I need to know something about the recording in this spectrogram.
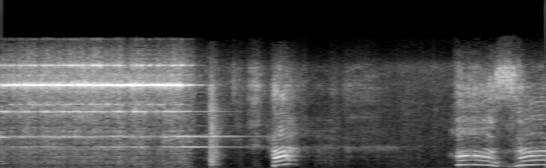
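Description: An electronic telephone ring: a steady high tone, then warbling, wavering trills in short bursts, clear with nobody speaking over it.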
